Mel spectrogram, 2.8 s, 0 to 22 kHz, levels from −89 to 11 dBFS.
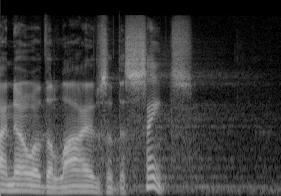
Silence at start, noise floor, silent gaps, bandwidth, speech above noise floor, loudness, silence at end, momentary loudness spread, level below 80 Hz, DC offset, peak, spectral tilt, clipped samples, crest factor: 0 s; -52 dBFS; none; 16 kHz; 29 dB; -23 LUFS; 0.7 s; 10 LU; -60 dBFS; under 0.1%; -4 dBFS; -3 dB/octave; under 0.1%; 20 dB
